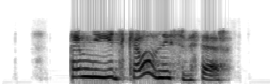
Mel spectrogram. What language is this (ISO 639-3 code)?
kab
